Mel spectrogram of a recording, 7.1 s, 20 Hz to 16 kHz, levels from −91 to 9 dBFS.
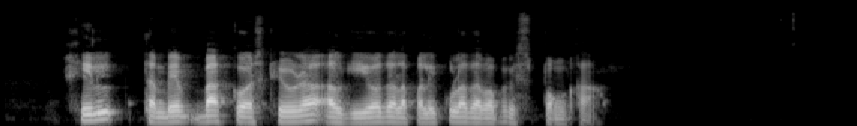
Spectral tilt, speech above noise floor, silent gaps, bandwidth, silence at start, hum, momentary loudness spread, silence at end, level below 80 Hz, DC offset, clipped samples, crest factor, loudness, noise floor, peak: -8 dB/octave; over 71 dB; none; 7.2 kHz; 0.7 s; none; 14 LU; 2.2 s; -64 dBFS; under 0.1%; under 0.1%; 20 dB; -19 LUFS; under -90 dBFS; 0 dBFS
